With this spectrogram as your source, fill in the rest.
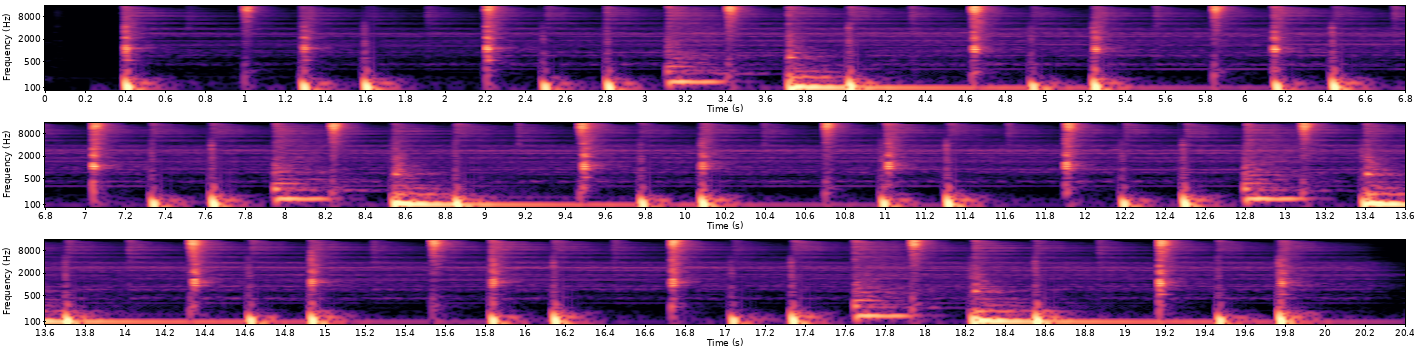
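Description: Steady bossa nova drum pattern moving between kick, snare and toms in a repeating groove, with regular low tom hits, played alone at a moderate tempo.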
